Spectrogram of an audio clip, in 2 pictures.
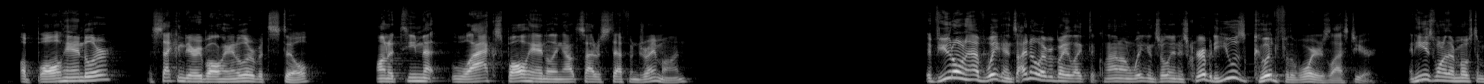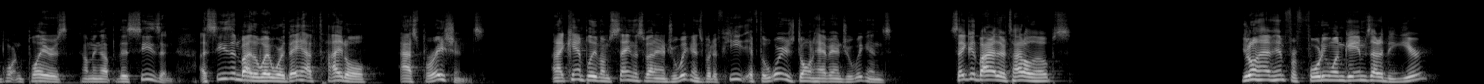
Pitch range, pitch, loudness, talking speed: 125-180 Hz, 145 Hz, -23 LUFS, 215 wpm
